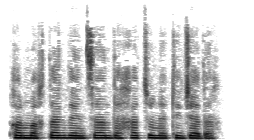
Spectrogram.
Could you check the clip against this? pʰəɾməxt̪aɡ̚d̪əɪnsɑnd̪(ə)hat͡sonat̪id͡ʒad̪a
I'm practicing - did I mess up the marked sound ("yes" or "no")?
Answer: no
